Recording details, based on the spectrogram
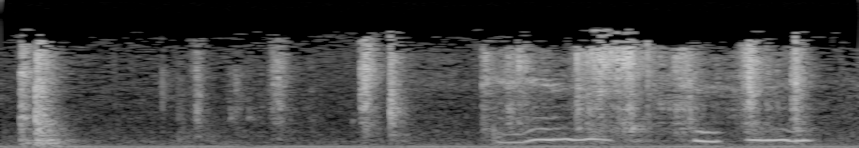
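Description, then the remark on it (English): A door closes with a thud as a man leaves, followed by a few sharp clicks and rattles as the door is locked after him. A faint voice murmurs near the end over a steady low hum. “Lock the door after me, sweet.”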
